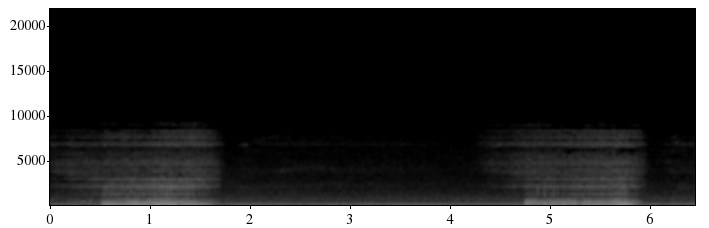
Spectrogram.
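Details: Snoring recorded with a snoring-recording phone app: two loud, low, rattling snores about four seconds apart, roughly 14 breaths a minute, with quiet exhalation between; typical snoring during sleep.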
